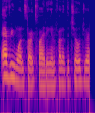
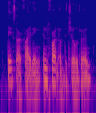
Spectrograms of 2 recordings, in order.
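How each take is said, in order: First: "Everyone" punched, whole line faster; stress on everyone. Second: Said in the usual way. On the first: Shown as a demonstration. Recapping the house fight, stressing "Everyone". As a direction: hit "Everyone" hard and rush on.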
